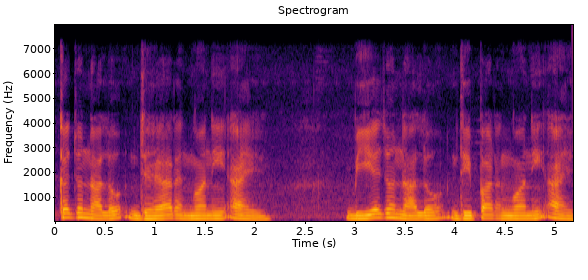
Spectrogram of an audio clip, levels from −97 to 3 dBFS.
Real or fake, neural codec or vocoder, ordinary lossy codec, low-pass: real; none; none; 7.2 kHz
